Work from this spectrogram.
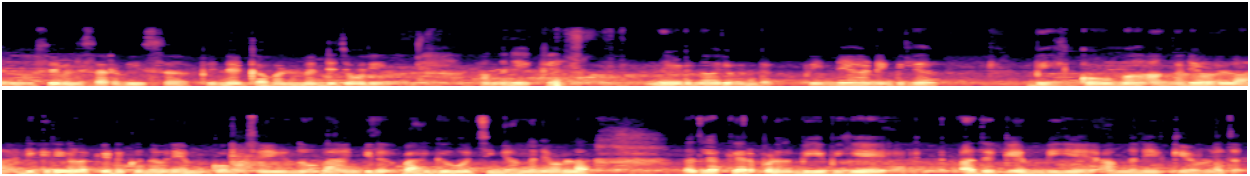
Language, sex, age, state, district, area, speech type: Malayalam, female, 18-30, Kerala, Idukki, rural, spontaneous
